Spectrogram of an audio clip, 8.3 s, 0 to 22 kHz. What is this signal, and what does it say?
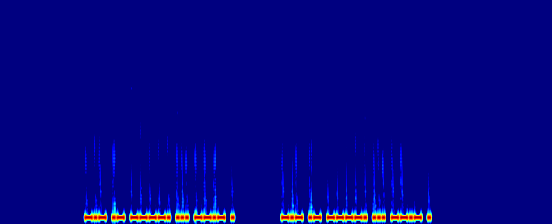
Morse code, heard as a keyed tone, about 36 wpm, 700 Hz. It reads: KA9SQE KA9SQE
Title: USA Call Signs - 6 Characters - Repeated 2x - 35wpm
